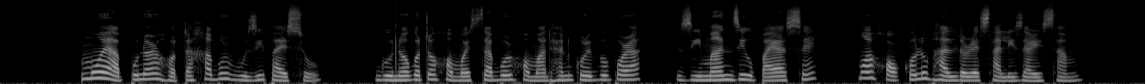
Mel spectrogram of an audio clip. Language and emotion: Assamese, sad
